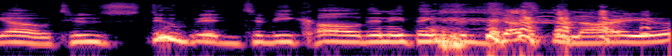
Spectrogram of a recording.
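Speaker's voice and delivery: scornful, contemptuous, judgmental sneer, acted out. Acting out a reaction to a movie character's name: judgmental sneer like Rip Torn. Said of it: "It sounds like you're channeling your inner Rip Torn".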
